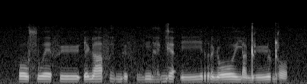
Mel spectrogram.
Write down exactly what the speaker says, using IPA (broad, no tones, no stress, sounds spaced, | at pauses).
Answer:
o sʷ eː f yː ʔ i ɳ a f ɛ̤ b y f o̤ n̪ ɛ̤ ɡʲ a ʔ iː r ə ɳ oː j a ɖ yː ɖ ɔ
